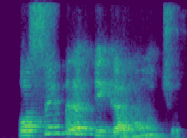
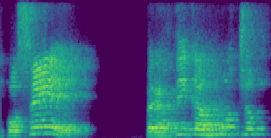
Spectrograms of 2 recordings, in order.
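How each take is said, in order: First: Said in the usual way. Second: José practica mucho as an order, José rising high; bossy imperative with José raised; command tune, José called out. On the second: Shown as a demonstration. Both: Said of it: "Mira cómo cambia la entonación".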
